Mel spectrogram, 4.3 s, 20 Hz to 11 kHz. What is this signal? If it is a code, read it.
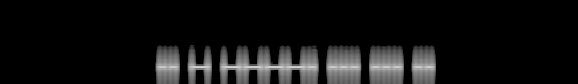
Morse code, heard as a keyed tone, about 30 wpm, 700 Hz. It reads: IT9SSI
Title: Call Signs Repeated 3x - 30wpm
